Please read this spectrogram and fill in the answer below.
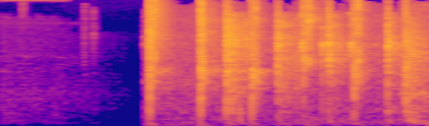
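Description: Near silence for the first moment, then from about three-quarters of a second in a quick run of sharp percussive clicks, like snaps or taps, as the music of a TV advertisement starts.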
